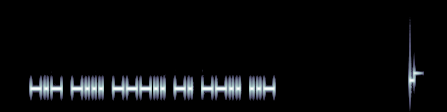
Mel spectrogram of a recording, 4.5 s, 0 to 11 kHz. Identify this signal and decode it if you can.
Morse code, heard as a keyed tone, about 34 wpm, 700 Hz. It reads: KB8NZU
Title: USA Call Signs - 2x Character Spacing - 35wpm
